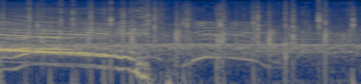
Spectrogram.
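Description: An audience applauds with steady, dense clapping, while high cheers and whoops rise and slide in pitch above it throughout.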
